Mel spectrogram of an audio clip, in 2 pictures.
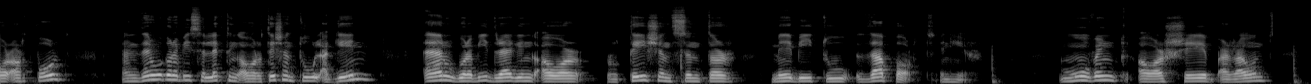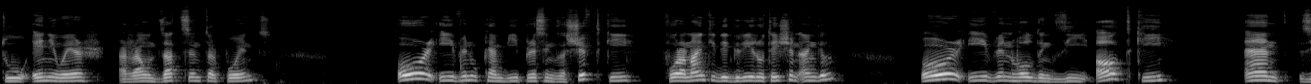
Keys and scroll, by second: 15.6 super+z.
